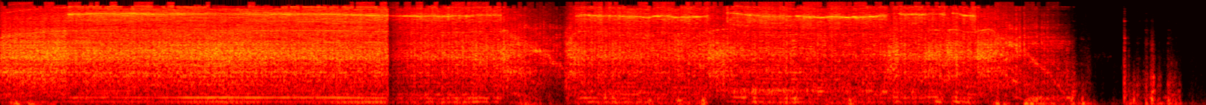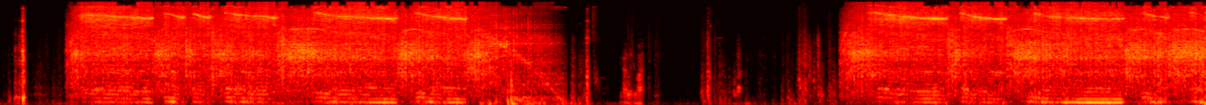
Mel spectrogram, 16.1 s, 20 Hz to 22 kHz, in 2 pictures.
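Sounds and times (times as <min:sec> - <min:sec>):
grinder grinding steel: 0:00.0 - 0:07.2, 0:08.5 - 0:11.8, 0:13.7 - 0:16.0.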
